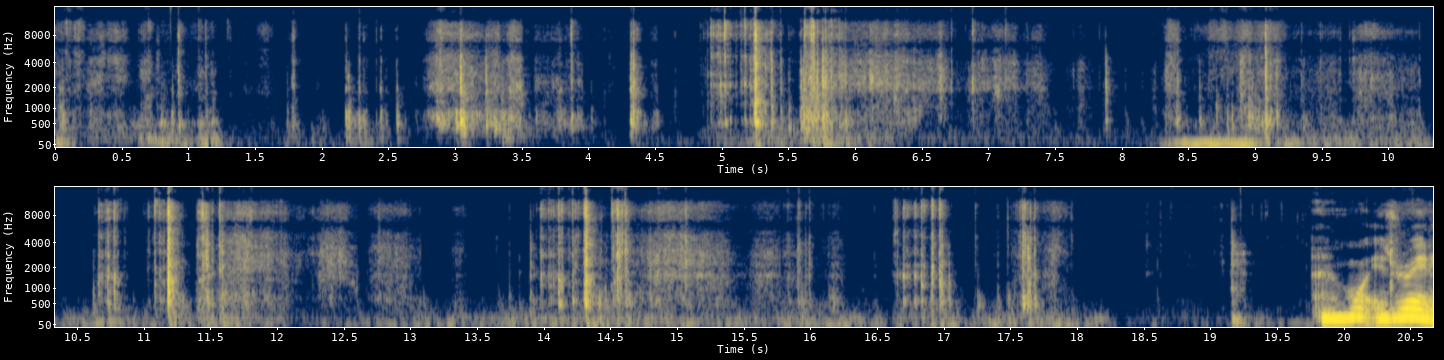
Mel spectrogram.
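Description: Scissors snip around the edges of paper leaf shapes in a run of crisp, irregular cuts and rustles, close by, with a person talking over much of it.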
